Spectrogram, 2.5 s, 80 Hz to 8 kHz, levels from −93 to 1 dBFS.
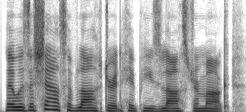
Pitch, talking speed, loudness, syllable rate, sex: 190 Hz, 245 wpm, -15 LUFS, 6.4 syllables/s, female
